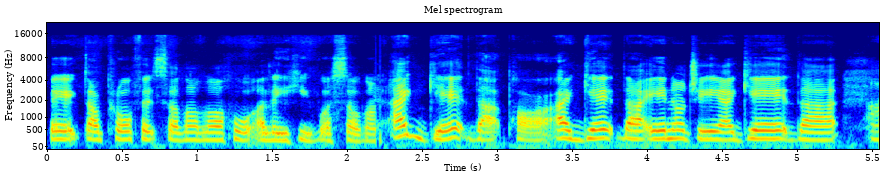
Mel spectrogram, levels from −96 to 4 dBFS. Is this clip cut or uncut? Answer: uncut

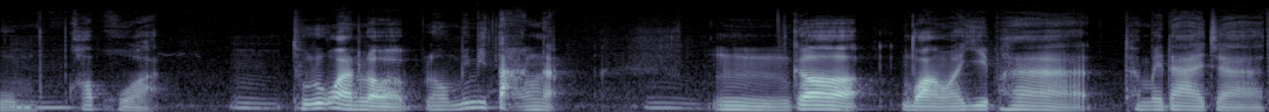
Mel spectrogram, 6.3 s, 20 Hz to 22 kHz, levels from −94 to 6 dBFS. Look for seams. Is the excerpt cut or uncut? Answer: uncut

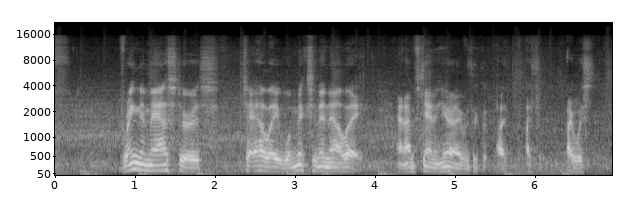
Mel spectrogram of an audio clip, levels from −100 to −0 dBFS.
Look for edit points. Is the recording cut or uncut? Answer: uncut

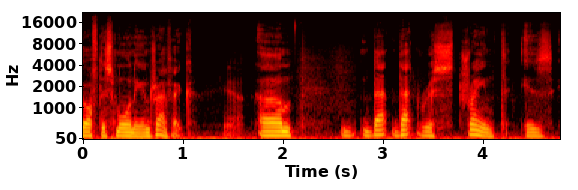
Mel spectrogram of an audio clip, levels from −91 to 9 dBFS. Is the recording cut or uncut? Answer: uncut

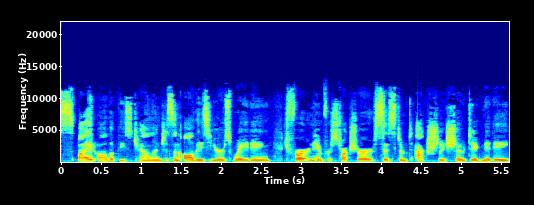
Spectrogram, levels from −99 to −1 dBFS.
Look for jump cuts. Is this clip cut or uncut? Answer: cut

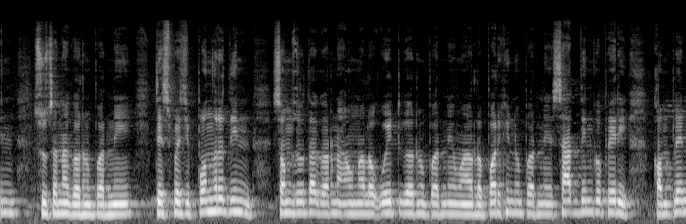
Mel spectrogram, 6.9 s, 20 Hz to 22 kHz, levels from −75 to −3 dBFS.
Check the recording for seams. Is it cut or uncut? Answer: uncut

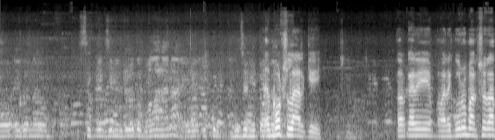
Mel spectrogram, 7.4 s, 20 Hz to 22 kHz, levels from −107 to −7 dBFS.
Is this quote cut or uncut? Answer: uncut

